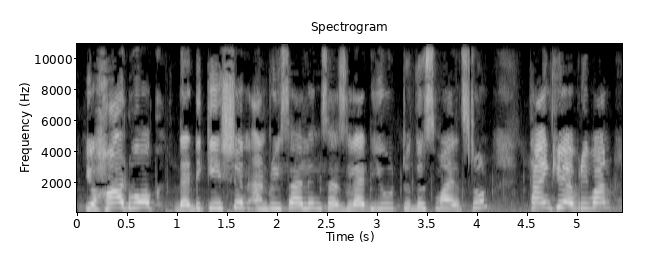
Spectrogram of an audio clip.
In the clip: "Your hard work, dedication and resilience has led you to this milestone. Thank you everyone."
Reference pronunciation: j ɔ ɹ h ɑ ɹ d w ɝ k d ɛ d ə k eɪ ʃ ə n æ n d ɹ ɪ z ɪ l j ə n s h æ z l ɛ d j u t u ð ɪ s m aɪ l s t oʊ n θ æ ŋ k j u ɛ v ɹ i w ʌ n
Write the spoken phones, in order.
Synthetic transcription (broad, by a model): j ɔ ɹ h ɑ ɹ d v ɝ k d ɛ d ə k eɪ ʃ ə n æ n d ɹ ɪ s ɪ l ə n s h æ z l ɛ d j u t u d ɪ s m aɪ l s t oʊ n t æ ŋ k j u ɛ v ɹ i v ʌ n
